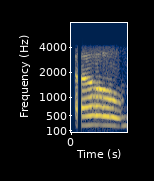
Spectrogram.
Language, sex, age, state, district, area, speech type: Bodo, female, 18-30, Assam, Kokrajhar, rural, conversation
